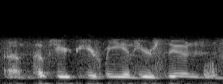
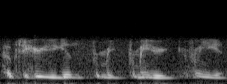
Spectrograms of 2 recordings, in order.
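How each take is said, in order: First: Said in the usual way. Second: Stuck repeating words in a real stutter; catching on the words, repeating them. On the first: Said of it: "Sorry, I have a stuttering problem". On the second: Real, not acted. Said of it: "I hate stuttering".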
